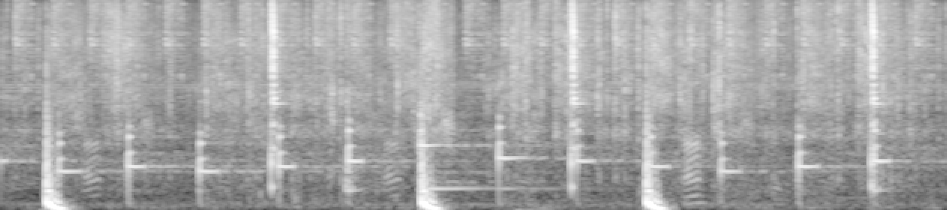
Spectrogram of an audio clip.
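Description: A homemade hip-hop beat looping on studio playback. A deep kick drum with a falling pitch hits three times, and sharp clicky found-sound percussion ticks about twice a second. Short pitched keyboard notes fall between the hits.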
